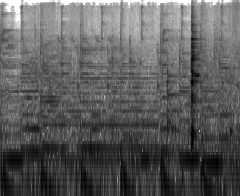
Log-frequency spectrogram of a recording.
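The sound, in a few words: lid placed on Dutch oven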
